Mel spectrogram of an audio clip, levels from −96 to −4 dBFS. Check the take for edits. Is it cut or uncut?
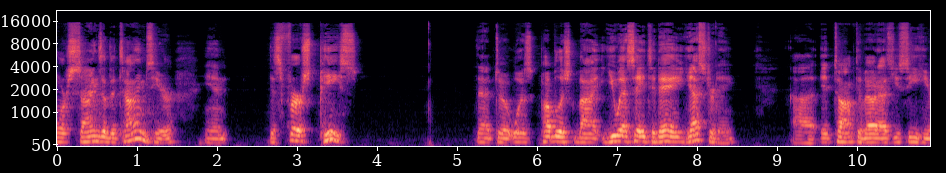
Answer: cut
